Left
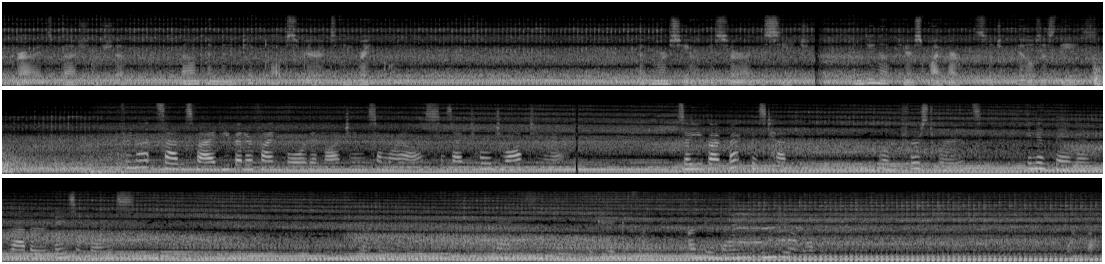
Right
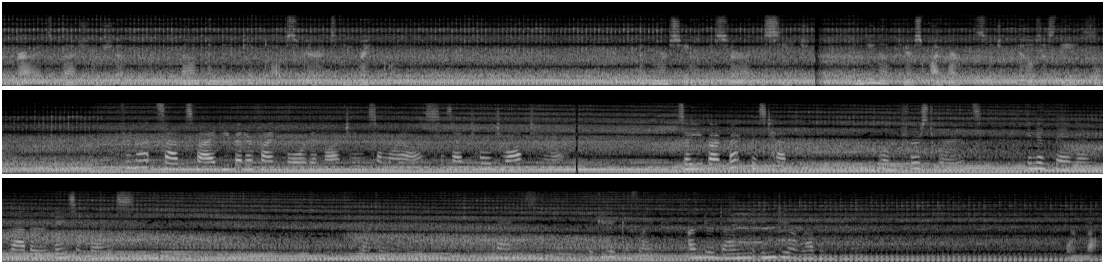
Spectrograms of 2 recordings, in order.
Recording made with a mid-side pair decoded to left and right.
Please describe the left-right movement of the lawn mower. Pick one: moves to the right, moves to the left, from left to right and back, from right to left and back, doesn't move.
moves to the left.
